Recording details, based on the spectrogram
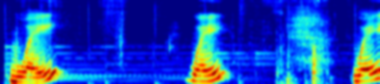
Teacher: is pronounced as the second raising tone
